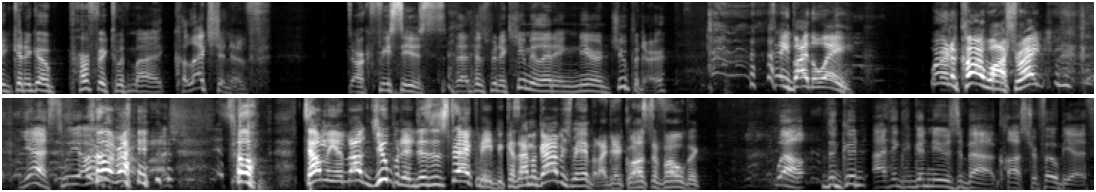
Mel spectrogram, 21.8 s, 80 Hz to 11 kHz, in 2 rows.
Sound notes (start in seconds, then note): 8.2 gruffly; 12.6 gruffly; 13.5 laughs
